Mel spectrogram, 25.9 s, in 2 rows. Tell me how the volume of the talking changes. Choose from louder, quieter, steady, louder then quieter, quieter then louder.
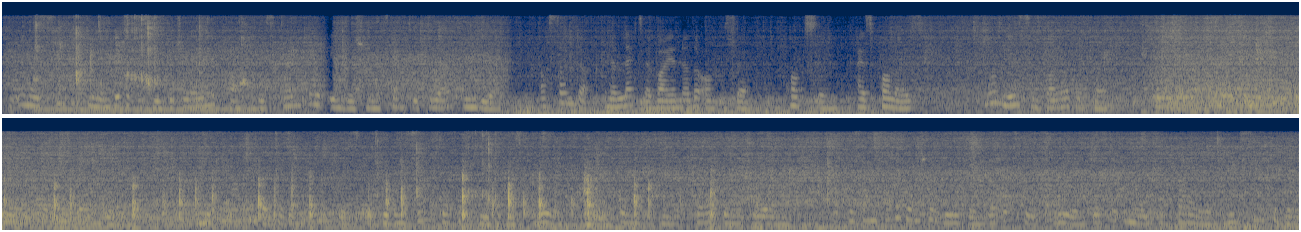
steady.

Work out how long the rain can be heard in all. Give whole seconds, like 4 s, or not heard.
26 s.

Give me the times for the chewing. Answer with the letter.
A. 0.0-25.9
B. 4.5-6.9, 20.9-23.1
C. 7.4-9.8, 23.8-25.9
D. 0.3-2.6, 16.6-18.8
D.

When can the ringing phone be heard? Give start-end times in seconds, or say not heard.
not heard.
